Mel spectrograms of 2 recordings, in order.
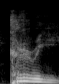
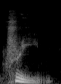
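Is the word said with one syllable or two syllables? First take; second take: two syllables; one syllable. First: The word is said poshly as two syllables. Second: The word is said plainly as one syllable. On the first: "having a hoity-toity like up your nose pronunciation" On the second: "please don't call it cream"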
